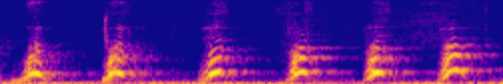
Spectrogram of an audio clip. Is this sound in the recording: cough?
no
